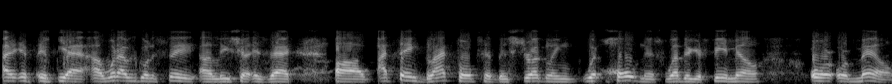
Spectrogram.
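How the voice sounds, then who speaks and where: A man with a normal speaking voice talks at a moderate pace, his pitch fairly high and its variation ordinary. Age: 60s. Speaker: stage actor. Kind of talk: podcast interview.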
